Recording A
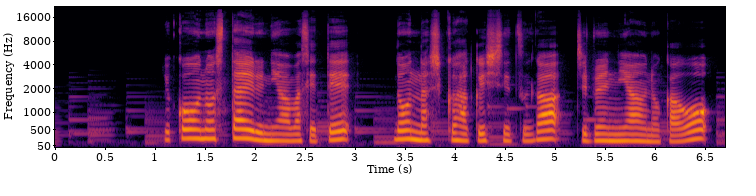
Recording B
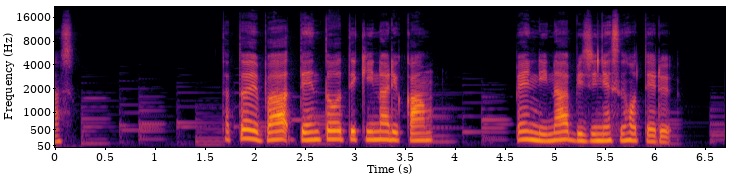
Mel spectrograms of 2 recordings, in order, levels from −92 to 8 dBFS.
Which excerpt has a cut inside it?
A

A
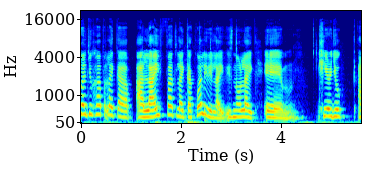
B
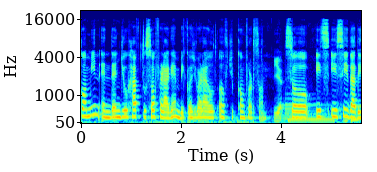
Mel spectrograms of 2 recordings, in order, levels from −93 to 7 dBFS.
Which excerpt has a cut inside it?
A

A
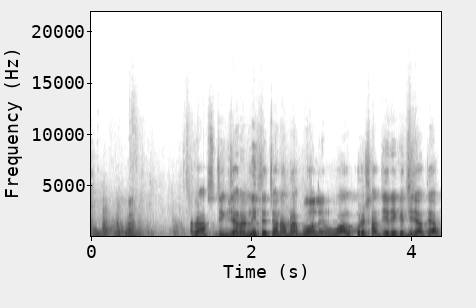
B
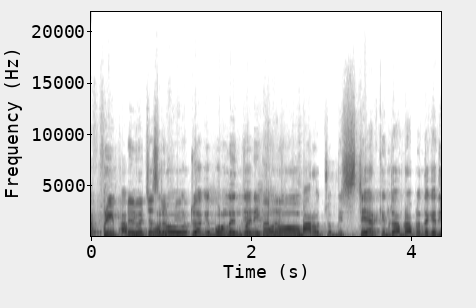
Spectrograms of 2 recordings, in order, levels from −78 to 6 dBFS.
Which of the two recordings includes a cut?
B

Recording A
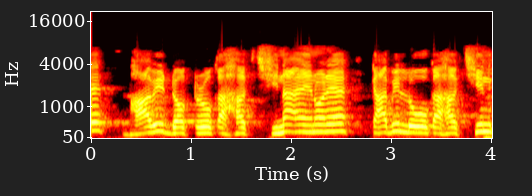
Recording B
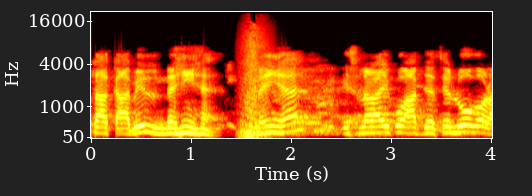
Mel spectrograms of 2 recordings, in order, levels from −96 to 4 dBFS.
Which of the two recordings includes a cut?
B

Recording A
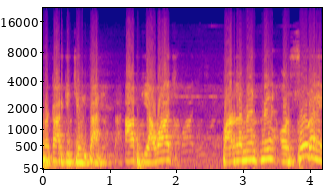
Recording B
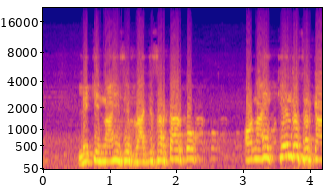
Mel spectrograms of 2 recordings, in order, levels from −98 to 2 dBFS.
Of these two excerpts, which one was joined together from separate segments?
A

